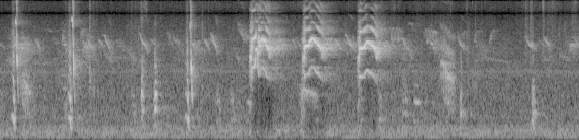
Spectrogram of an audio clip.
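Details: Fireback pheasant calls: three loud, strident notes with a rise-and-fall shape spaced roughly half a second apart, after scattered sharp clicks and a dense background of other bird chatter.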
